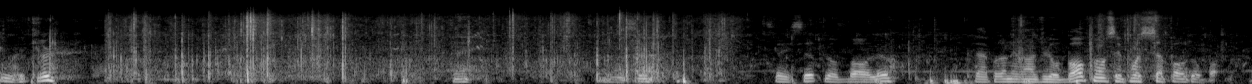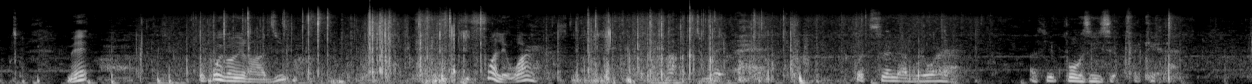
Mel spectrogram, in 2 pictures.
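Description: Twigs and leaves crunch underfoot.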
